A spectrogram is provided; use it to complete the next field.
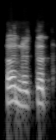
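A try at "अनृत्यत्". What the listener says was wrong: Anrityat. Nrityati, no. See, how to remember is, think of the lat rupam. Nrityati becomes anrityat. Yakara asti atra.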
